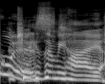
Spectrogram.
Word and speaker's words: Csikszentmihalyi: Mihaly Csikszentmihalyi, is that how you say it? Csikszentmihalyi.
